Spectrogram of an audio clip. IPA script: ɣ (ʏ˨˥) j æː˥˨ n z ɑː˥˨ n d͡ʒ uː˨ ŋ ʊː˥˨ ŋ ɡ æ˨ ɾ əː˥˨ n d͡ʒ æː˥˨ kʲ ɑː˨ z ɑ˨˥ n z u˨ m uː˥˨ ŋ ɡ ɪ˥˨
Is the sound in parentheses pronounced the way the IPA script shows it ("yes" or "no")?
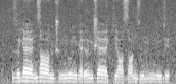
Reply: no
